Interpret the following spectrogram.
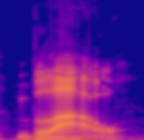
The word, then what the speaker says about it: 3LAU: Or Blau. I don't know, because since they use those numbers sometimes as letters. Wait, how do you spell it? 3 and then LAU. Oh, okay, yeah. Pronunciation, Blau. Yeah, that's why I was like, is that supposed to be a B?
